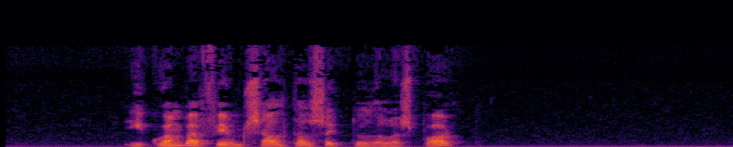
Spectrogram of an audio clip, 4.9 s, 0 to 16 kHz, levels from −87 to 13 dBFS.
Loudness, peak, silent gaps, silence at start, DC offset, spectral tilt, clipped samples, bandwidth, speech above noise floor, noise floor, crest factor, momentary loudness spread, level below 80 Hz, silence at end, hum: -24 LUFS; -4 dBFS; none; 0.85 s; under 0.1%; -4.5 dB/octave; under 0.1%; 11.5 kHz; 31 dB; -55 dBFS; 22 dB; 9 LU; -52 dBFS; 1.85 s; 50 Hz at -50 dBFS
